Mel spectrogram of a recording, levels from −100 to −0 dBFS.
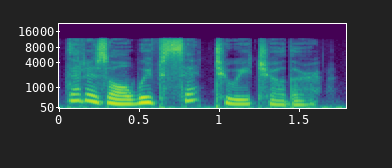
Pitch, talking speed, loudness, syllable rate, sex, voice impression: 200 Hz, 265 wpm, -16 LUFS, 6.6 syllables/s, female, very feminine, adult-like, fluent, slightly intellectual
